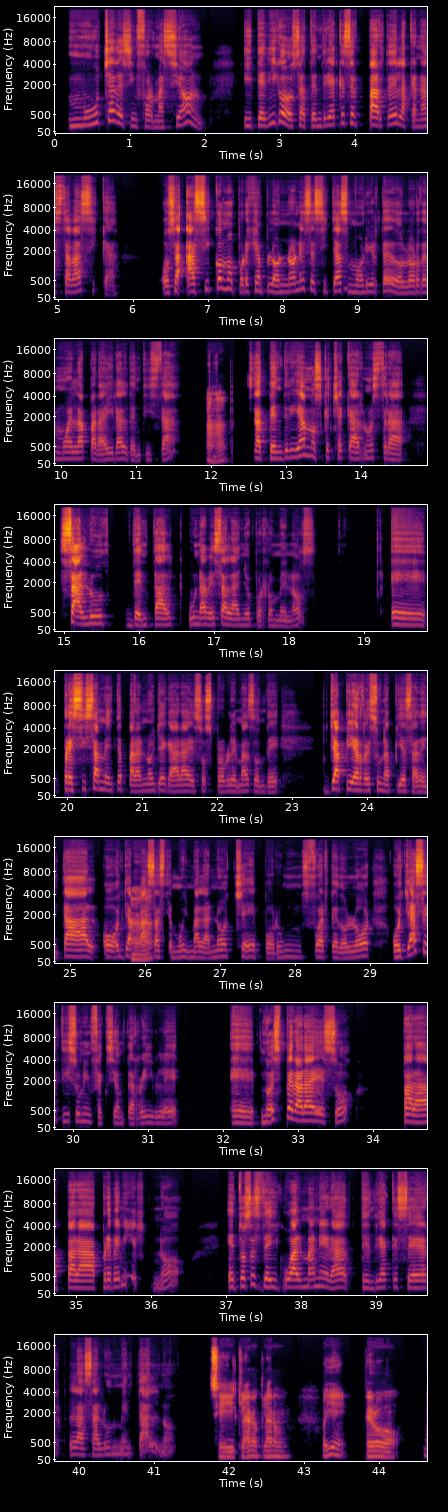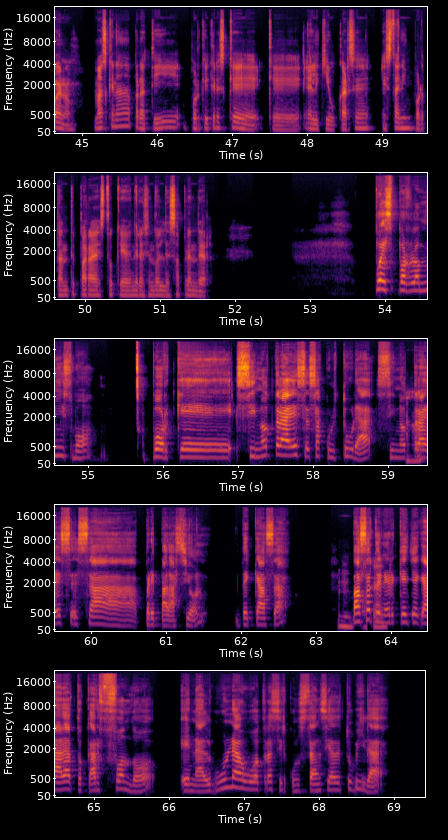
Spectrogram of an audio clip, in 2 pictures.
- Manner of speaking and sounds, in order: tapping
- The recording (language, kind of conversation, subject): Spanish, podcast, ¿Qué papel cumple el error en el desaprendizaje?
